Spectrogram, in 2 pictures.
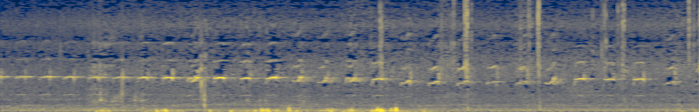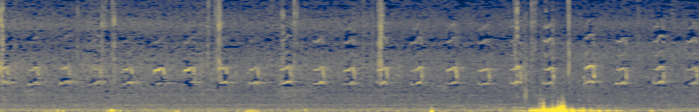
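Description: A bird calls with a short high note, first in a quick run and then repeated about twice a second. Underneath are low rustles from a cast net being handled on grass, with one louder rustle near the end.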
